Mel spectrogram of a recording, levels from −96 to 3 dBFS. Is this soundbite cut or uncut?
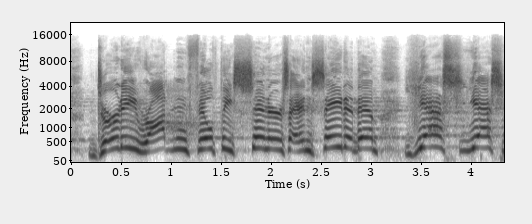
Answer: uncut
